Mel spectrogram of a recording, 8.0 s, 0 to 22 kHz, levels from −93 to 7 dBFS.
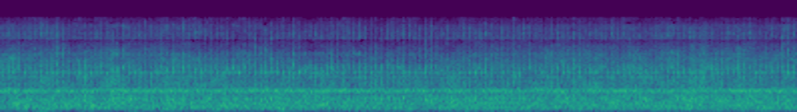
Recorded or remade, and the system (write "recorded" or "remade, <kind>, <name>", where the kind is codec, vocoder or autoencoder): remade, codec, HILCodec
